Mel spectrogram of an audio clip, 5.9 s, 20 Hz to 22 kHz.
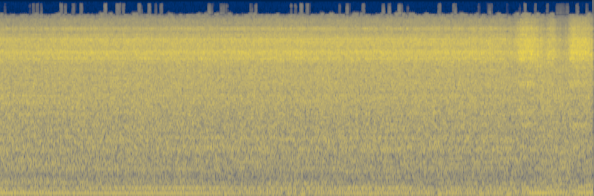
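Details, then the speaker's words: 1964 Ford Falcon after head gasket work, idling once fuel took a minute to come up; the fuel pump was then found leaking. The idle is a steady, even low drone with no knocks or misses, so it runs smoothly. "Here we go. She sounds good. Took a minute to uh get that fuel up there."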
